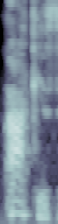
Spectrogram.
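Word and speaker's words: Jacas: Ais the J is silent.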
